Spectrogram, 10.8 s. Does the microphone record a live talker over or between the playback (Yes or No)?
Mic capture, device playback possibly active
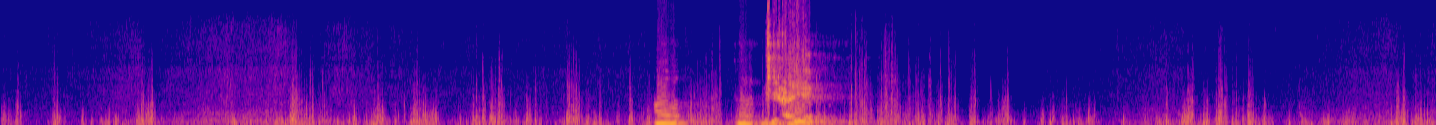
Yes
